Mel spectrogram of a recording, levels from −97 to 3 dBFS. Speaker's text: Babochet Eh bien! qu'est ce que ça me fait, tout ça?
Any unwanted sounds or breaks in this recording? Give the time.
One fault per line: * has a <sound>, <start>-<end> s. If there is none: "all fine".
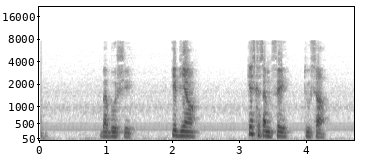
all fine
